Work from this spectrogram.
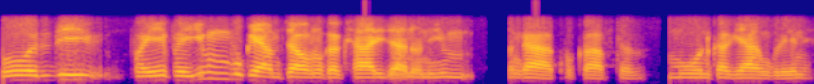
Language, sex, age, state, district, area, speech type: Manipuri, male, 60+, Manipur, Thoubal, rural, conversation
